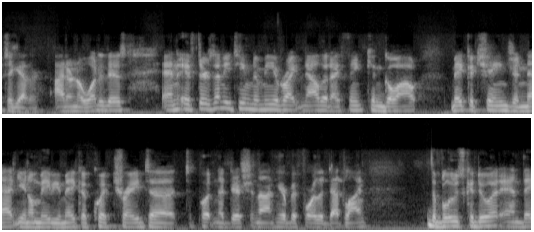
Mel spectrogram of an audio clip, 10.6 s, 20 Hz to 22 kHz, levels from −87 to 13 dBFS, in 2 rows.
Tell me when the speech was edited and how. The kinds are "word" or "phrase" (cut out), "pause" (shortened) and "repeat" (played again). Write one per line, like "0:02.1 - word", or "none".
none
